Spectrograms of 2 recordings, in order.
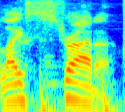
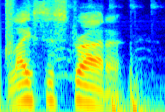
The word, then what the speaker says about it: Lysistrata: Lysistrata. Lysistrata.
